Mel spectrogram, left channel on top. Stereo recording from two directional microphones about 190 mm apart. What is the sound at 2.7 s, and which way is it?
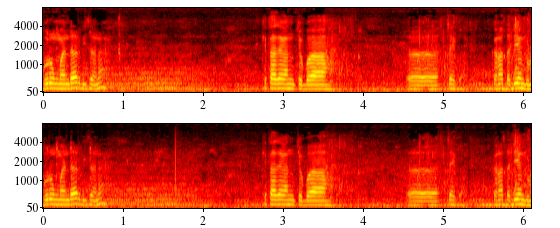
Speech, 25° left (ahead or behind).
